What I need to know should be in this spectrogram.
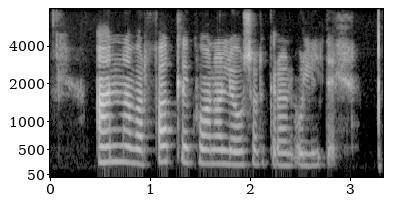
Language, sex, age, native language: Icelandic, female, 14, Icelandic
